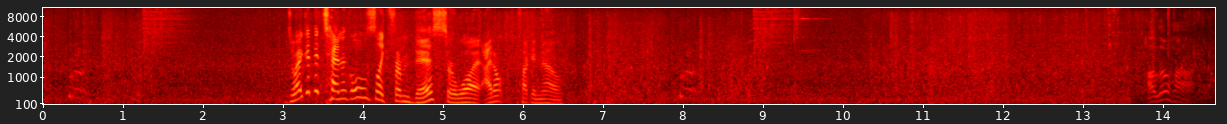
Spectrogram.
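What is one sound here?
Water splashes as a swimmer paddles through waves.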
